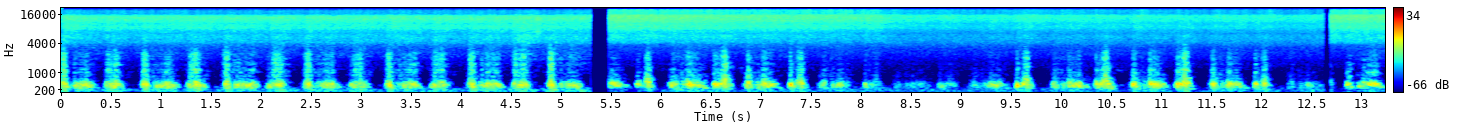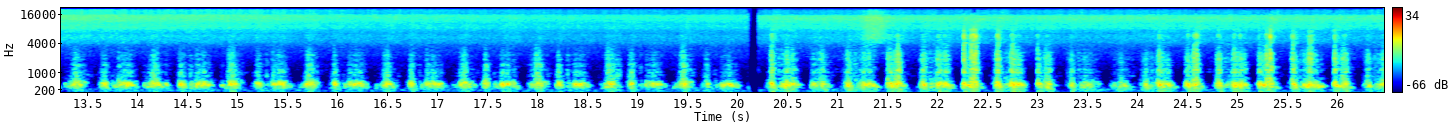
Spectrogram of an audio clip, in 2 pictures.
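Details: Same subject lying supine, recorded at position P: rapid, dense heart sounds at about 79 a minute with a murmur between beats; mostly mid-systolic murmur.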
